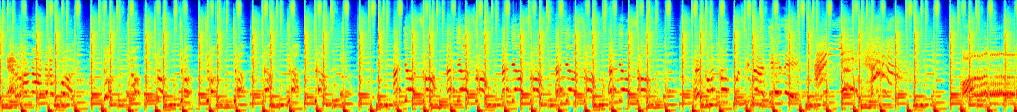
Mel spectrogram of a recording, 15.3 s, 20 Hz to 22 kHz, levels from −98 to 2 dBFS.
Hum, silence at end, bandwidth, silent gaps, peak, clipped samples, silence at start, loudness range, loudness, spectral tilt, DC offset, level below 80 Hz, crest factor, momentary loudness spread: none; 0 s; over 20 kHz; none; 0 dBFS; 3%; 0 s; 2 LU; -8 LUFS; -4.5 dB/octave; under 0.1%; -12 dBFS; 8 dB; 3 LU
